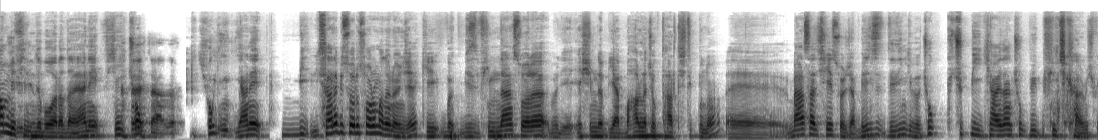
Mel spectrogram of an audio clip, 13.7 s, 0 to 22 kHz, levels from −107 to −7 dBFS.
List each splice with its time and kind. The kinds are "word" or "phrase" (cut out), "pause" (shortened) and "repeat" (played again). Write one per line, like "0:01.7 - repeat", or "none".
0:03.4 - pause

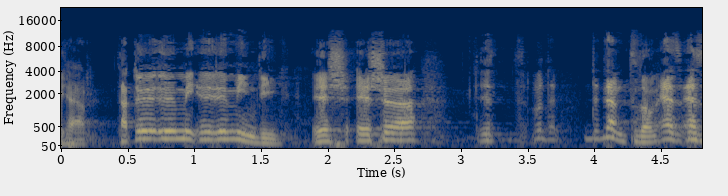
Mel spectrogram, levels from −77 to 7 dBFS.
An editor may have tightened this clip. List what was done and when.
0:01.8 - pause

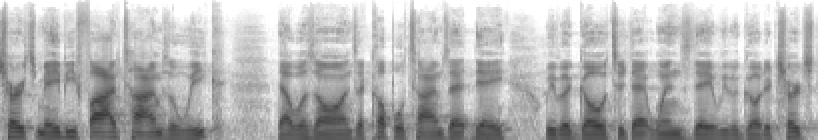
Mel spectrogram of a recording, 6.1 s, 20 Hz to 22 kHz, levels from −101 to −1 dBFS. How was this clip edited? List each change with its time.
0:02.6 - word
0:04.7 - word

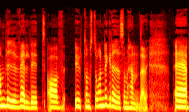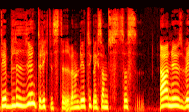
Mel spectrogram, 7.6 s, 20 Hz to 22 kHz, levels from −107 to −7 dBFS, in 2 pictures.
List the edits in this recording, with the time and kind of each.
0:00.9 - word
0:03.7 - word
0:05.6 - word

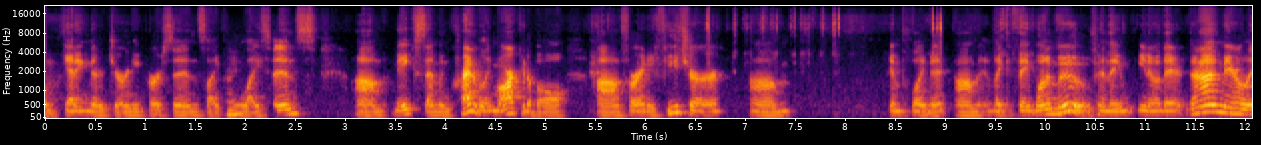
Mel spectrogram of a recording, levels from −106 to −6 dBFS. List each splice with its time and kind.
none

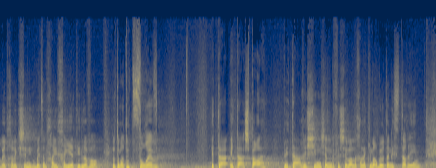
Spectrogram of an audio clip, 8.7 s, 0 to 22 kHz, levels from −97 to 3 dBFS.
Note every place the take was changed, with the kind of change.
none

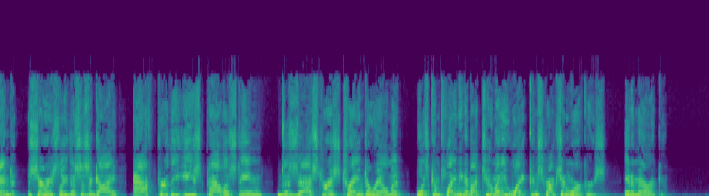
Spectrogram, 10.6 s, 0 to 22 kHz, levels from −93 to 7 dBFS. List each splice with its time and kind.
0:01.9 - pause
0:04.1 - pause
0:06.1 - pause

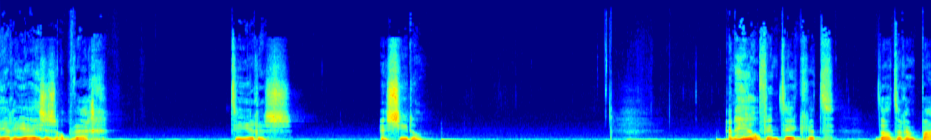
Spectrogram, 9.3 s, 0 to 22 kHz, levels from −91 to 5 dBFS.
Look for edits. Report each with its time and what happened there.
0:02.3 - word
0:07.6 - word

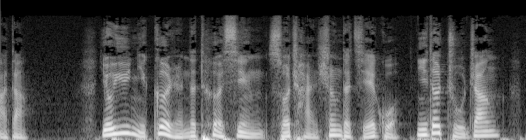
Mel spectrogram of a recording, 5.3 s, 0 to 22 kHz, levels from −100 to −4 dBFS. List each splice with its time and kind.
0:04.1 - pause

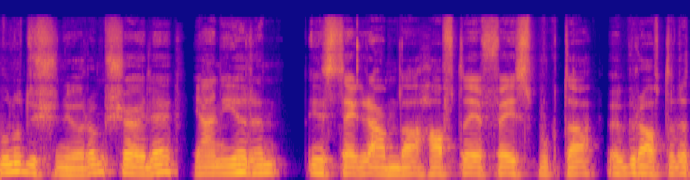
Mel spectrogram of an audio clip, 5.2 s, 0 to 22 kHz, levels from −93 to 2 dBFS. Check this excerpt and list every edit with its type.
none

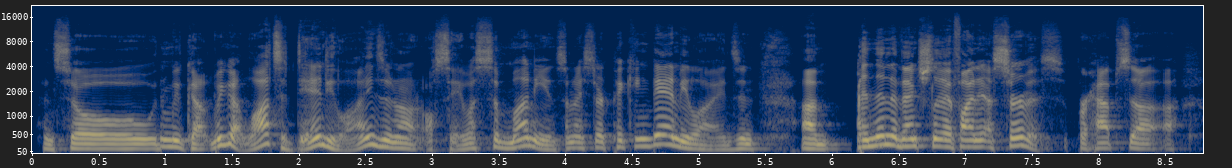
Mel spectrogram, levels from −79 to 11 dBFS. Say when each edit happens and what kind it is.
0:01.0 - word
0:04.0 - word
0:06.1 - pause

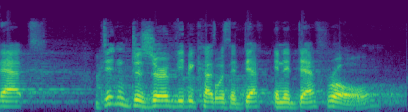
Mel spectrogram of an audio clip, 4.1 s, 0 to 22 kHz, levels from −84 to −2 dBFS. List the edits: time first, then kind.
0:01.0 - word
0:01.8 - word
0:02.2 - word
0:02.7 - word

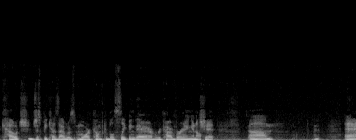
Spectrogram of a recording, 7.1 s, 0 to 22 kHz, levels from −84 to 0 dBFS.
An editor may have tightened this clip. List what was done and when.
0:04.0 - word

